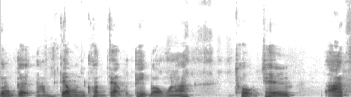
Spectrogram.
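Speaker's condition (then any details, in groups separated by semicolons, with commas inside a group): Cerebral palsy; obvious speech impediment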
